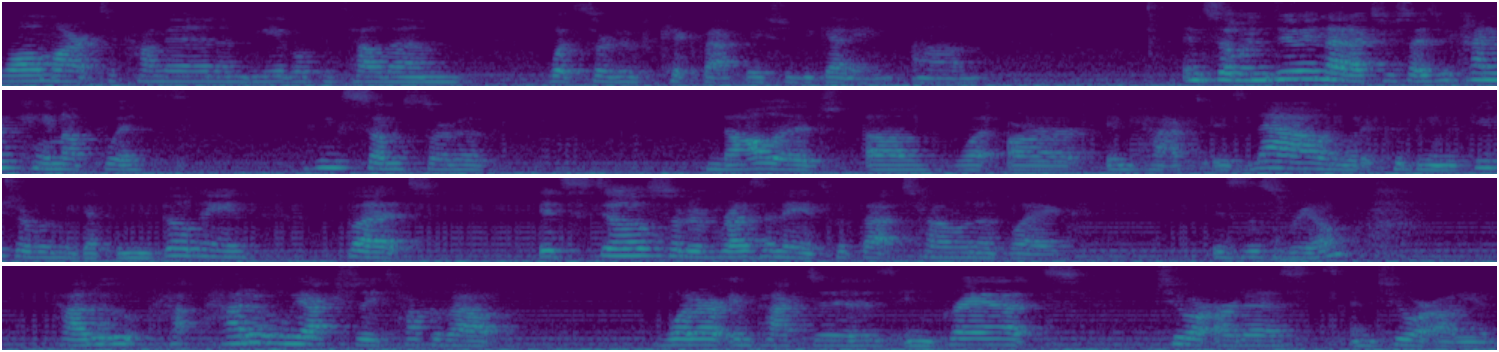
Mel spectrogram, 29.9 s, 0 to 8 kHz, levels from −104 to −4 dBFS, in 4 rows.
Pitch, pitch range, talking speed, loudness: 190 Hz, 170-210 Hz, 185 wpm, -63 LUFS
